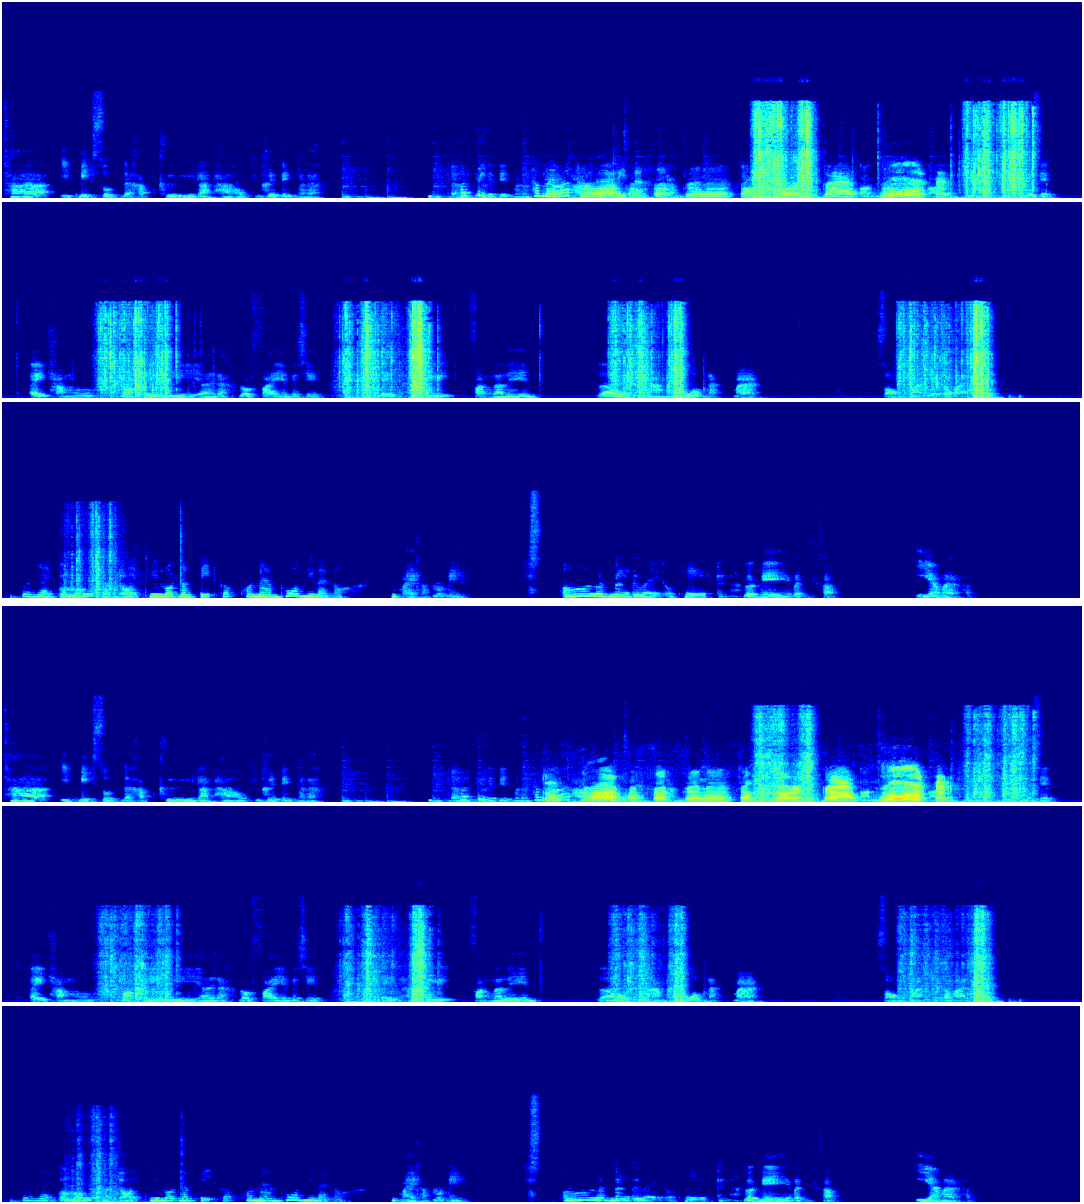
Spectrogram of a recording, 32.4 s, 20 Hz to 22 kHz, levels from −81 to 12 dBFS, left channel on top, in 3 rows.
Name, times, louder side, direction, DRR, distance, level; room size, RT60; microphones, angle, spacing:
voice 1, 0.0-3.2 4.5-10.5 11.1-14.0 14.5-16.1 16.7-18.4 19.6-20.7 22.1-22.9 25.6-26.2 26.8-27.0 27.6-28.0 28.7-29.9 30.7-31.3, equal, 15° left, 1.7 m, -43 dB
sound 1, 2.9-10.2, left 1 dB, 15° right, 1.2 m, -50 dB
voice 2, 4.6-4.9 5.3-6.5 7.4-8.2 17.3-17.7 21.8-25.2 27.2-28.7, left 5 dB, 75° left, 0.4 m, -40 dB
sound 2, 5.4-9.5, right 7 dB, 80° right, 0.3 m, -25 dB
sound 3, 6.1-6.2 7.5-8.8 9.5-10.4 11.7-12.9 14.1-15.2 16.2-16.3 16.9-17.8 19.7-20.9 21.7-21.8 22.2-22.8 23.4-23.5, left 6 dB, 45° left, 0.7 m, -30 dB
4.1 x 2.5 x 2.6 m
head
